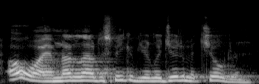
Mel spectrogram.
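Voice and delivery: bitter sarcasm, quick and sharp; sarcastic. Acted. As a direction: fire it back with biting irony. Hans sarcastic in argument.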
